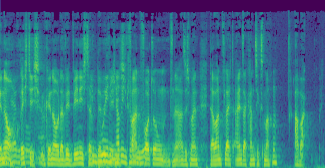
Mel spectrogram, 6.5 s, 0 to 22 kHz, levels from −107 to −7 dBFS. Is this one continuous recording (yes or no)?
no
